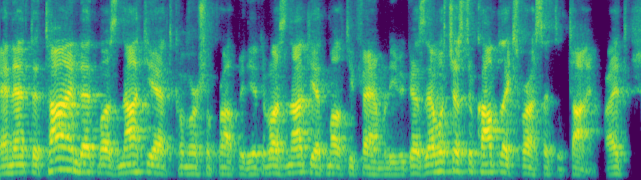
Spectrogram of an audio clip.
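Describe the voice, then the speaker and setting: In a German accent, a man speaks at a very fast pace with hardly any pauses. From Germany. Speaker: real estate investor. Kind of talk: interview. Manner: frequent word repetitions.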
